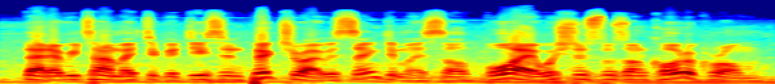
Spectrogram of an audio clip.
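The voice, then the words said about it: Rich radio-style voice. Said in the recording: “has an awesome radio voice.”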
